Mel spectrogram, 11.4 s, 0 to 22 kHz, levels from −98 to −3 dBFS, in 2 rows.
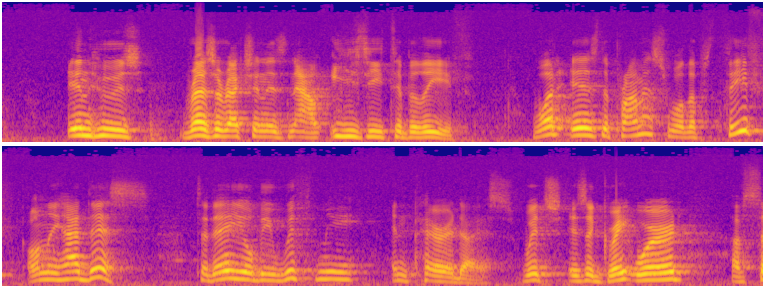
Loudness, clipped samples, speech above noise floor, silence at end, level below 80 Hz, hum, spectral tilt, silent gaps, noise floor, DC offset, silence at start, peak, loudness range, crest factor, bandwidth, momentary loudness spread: -15 LUFS; under 0.1%; 24 dB; 0 s; -46 dBFS; none; -6 dB/octave; none; -39 dBFS; under 0.1%; 0 s; 0 dBFS; 4 LU; 16 dB; 18 kHz; 14 LU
